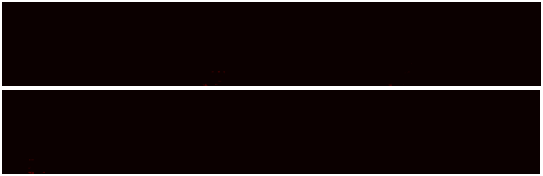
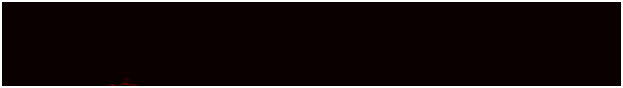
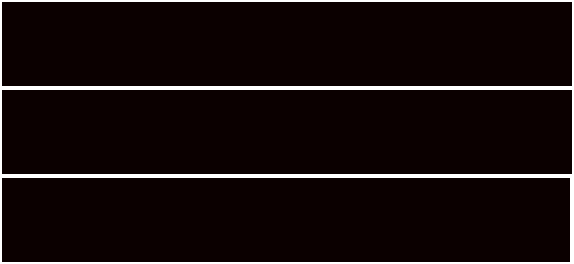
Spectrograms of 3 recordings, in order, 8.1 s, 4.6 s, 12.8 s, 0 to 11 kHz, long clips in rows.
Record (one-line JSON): {"three_cough_length": "8.1 s", "three_cough_amplitude": 31, "three_cough_signal_mean_std_ratio": 0.23, "cough_length": "4.6 s", "cough_amplitude": 40, "cough_signal_mean_std_ratio": 0.17, "exhalation_length": "12.8 s", "exhalation_amplitude": 7, "exhalation_signal_mean_std_ratio": 0.15, "survey_phase": "beta (2021-08-13 to 2022-03-07)", "age": "65+", "gender": "Male", "wearing_mask": "No", "symptom_none": true, "smoker_status": "Never smoked", "respiratory_condition_asthma": false, "respiratory_condition_other": false, "recruitment_source": "REACT", "submission_delay": "5 days", "covid_test_result": "Negative", "covid_test_method": "RT-qPCR", "influenza_a_test_result": "Negative", "influenza_b_test_result": "Negative"}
